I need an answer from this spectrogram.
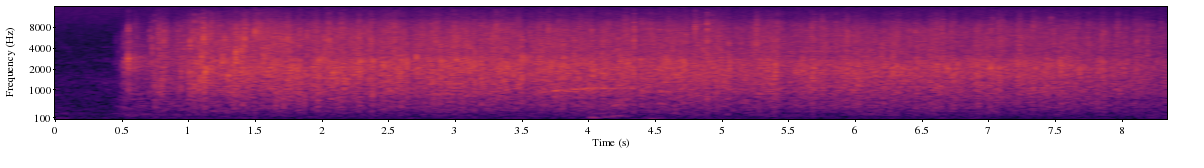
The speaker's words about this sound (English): I could hit the round of applause.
